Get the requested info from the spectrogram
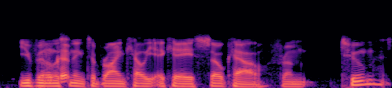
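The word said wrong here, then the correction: Tuam: Is that how you say it? – Choom. I guess it should be spelled C-H-O-O-M, but it's T-U-A-M.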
